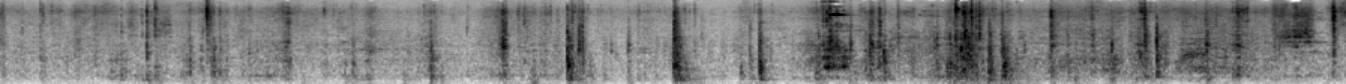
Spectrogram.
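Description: Plastic interior trim panel of a Scion tC being pulled and pried loose by hand: a run of sharp clicks, knocks and plastic rattles, busiest and loudest about four to five and a half seconds in.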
